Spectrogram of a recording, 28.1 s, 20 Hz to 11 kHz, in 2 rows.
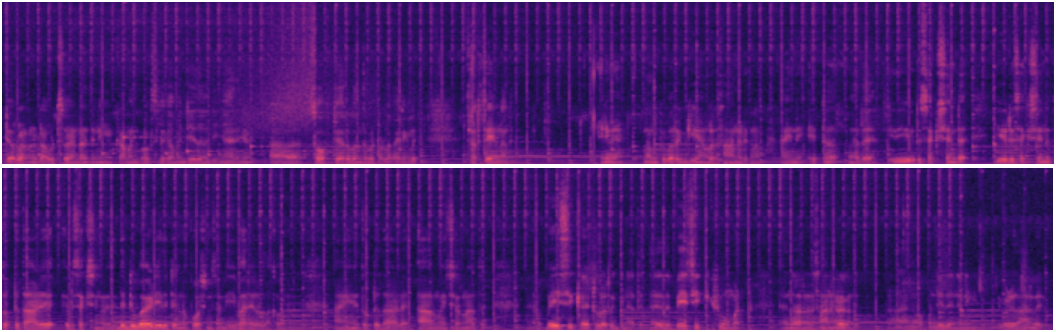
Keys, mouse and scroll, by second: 27.4-27.7 scroll up 3, 27.7-28.0 shift+middle drag.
